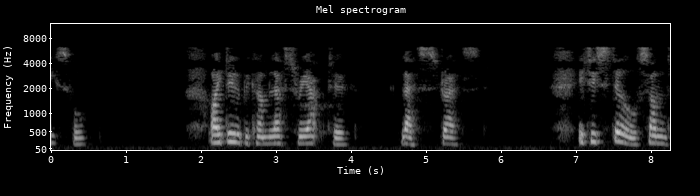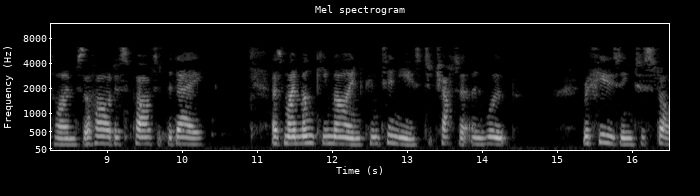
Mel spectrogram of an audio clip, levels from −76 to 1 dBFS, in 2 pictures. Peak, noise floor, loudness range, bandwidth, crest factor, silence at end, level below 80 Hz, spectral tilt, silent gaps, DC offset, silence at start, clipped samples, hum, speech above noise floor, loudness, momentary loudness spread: -10 dBFS; -69 dBFS; 4 LU; 6.6 kHz; 22 dB; 0 s; -74 dBFS; -4.5 dB/octave; none; under 0.1%; 0 s; under 0.1%; none; 39 dB; -30 LUFS; 14 LU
